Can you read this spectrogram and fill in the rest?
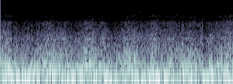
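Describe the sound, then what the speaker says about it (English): Strong wind buffets the microphone in a steady, loud, low roar for the whole stretch, heard outdoors at an airfield with no voices. "Woo, it's so windy, man."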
